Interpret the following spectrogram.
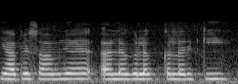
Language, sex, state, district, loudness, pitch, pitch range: Hindi, female, Uttar Pradesh, Shamli, -15 LUFS, 245 Hz, 240-250 Hz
